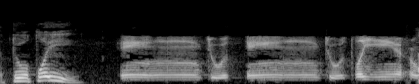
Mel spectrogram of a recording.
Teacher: رقق التاء وفخم الطاء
